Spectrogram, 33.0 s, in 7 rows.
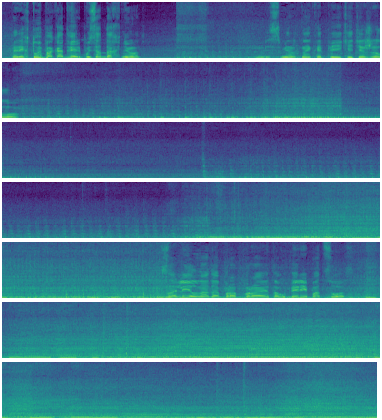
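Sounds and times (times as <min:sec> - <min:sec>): car engine revving: 0:02.2 - 0:10.2, 0:11.9 - 0:33.0
engine cranking on starter: 0:11.9 - 0:22.1.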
